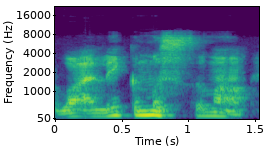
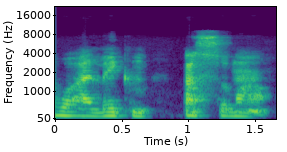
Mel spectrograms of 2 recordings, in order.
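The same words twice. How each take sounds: First: "Wa alaikumus salam" with the dhamma linked as -mus; vowel carried over. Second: "Wa alaikum assalam" with the words kept apart, no linking; wrong unlinked form. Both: Shown as a demonstration. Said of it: "It's not".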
